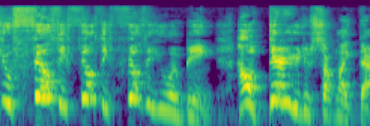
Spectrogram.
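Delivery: very high, shrill, crazed, out-of-control yelling. Retelling how the teacher scolded them over spitting: imitating the teacher yelling. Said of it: "yelling at me".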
